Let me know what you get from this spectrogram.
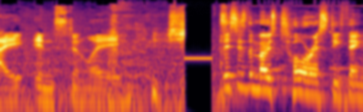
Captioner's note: beep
